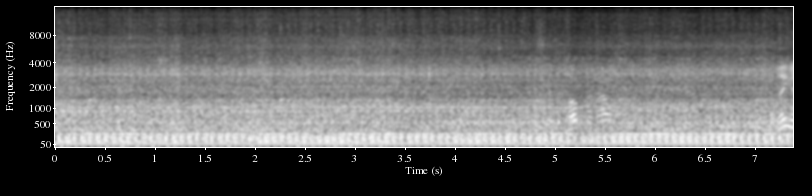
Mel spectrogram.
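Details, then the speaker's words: Replacement Briggs and Stratton V-twin on a John Deere E140, unrun for probably at least three years: steady, even chug with a throaty low pulse, no knocks or misses; slight smoke, owner suspects oil in the muffler; normal running. "hopefully running excellent though it's running really good which is awesome"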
